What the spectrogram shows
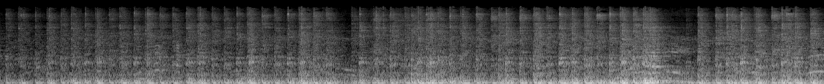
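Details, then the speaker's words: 1968 Mercury Cougar with LS V8 swap, Holley Terminator ECU, Texas Speed BFD cam, freshly first-started: loud lumpy uneven idle that stumbles and surges, burning far too rich before its closed-loop learn. "It burns super rich. Yeah, well that's what I said. It's gonna have to sit there and run to do a closed loop learn. It's got way too much fuel though."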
